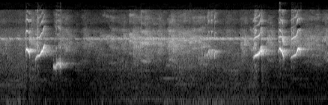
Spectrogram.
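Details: Greater green leafbird singing, used to encourage other leafbirds to sing: bright sharp whistled phrases at the start and end, with a soft high continuous chatter between them.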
